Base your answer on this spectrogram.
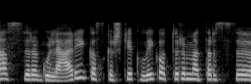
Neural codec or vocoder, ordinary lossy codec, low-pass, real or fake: codec, 16 kHz, 4.8 kbps, FACodec; AAC, 48 kbps; 7.2 kHz; fake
